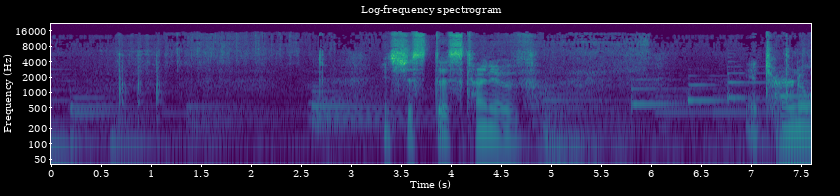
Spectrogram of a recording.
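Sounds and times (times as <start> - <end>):
paintbrush sweeping across paper: 0.9 - 2.8, 5.0 - 6.3
speech: 3.4 - 5.0, 7.0 - 7.5.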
